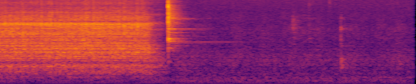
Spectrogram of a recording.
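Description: Hand-held propane torch burning with a steady hiss, cut off suddenly with a click about one and a half seconds in as the flame is shut off.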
